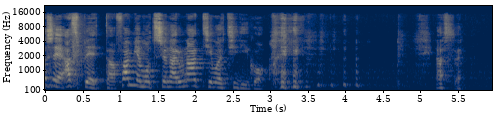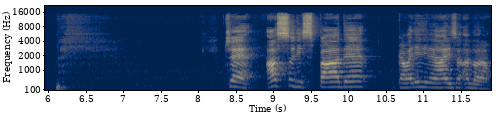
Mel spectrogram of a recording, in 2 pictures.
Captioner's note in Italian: risate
